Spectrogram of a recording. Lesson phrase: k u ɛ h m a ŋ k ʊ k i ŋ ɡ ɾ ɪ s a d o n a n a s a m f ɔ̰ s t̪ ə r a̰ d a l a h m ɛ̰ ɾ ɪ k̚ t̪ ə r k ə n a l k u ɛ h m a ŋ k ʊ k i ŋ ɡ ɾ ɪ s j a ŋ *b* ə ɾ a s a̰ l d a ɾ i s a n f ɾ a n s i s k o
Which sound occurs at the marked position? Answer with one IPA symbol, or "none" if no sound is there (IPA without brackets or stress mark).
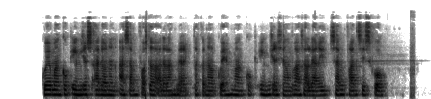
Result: b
